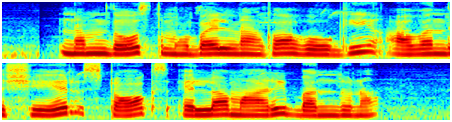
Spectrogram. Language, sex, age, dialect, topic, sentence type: Kannada, female, 18-24, Northeastern, banking, statement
